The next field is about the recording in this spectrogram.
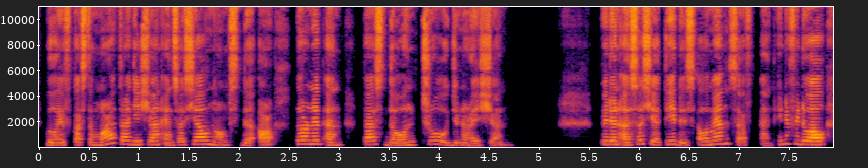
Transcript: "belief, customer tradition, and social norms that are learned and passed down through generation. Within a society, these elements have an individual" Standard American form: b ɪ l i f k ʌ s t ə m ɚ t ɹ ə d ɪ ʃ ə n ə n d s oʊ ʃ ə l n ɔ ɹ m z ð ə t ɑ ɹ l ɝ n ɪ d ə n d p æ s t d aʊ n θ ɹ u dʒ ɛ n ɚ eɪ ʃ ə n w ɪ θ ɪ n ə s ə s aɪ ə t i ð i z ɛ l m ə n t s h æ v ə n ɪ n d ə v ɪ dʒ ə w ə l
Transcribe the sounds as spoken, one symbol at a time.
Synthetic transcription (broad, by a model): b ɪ l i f k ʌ s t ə m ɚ t ɹ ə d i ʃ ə n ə n s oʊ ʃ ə l n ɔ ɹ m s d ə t ɑ ɹ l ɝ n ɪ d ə n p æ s d aʊ n t ɹ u dʒ ɛ n ɚ eɪ ʃ ə n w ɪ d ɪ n ə s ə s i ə t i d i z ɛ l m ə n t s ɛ f ə n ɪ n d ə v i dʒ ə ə l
